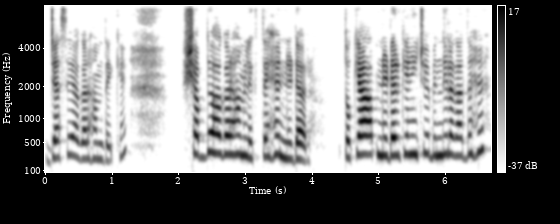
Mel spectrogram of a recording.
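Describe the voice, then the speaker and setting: Woman hindi teacher, pretty high voice, asks the class stuff then answers it, stretches out the letter sounds. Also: fairly even intonation. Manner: explains step by step, asks the class questions and answers them; slows down and drags out letter sounds to demonstrate pronunciation. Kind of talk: online exam-prep lesson.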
